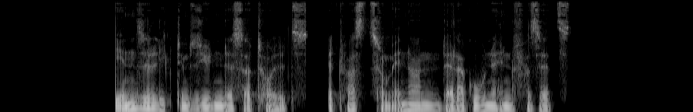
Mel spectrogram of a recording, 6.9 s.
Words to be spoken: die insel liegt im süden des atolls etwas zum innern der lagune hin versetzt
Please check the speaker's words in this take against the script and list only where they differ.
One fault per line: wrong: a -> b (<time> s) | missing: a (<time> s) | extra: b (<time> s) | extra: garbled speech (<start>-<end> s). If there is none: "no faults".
no faults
